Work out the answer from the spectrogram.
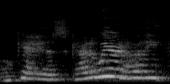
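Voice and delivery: high, puzzled wife's voice. Acted.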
